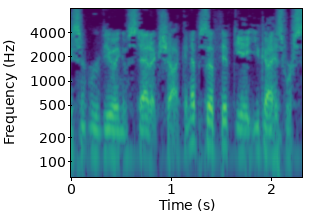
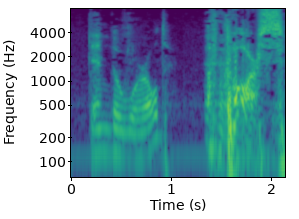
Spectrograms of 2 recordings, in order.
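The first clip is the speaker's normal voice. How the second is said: big, loud, slow put-on character voice; 6 dB louder than usual. The speaker delivers a line in their best Bison voice. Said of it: "In my best Bison voice".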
